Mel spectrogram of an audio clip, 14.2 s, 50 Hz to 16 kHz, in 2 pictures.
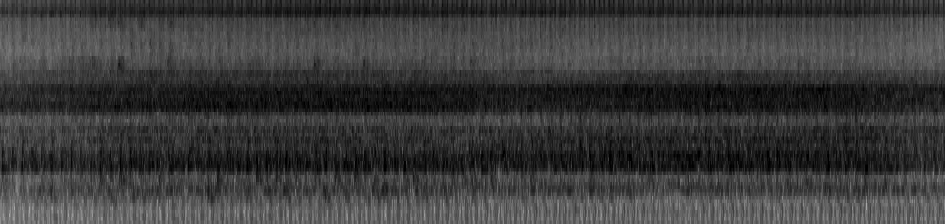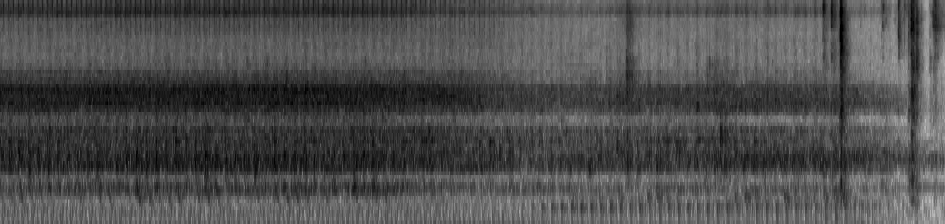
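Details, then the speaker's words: Daewoo Lanos with LPG/petrol: uneven idle with a regular stumble about 3.5 beats per second; oscilloscope shows signal into ignition module but none out on one channel, misfire from failed ignition coil needing replacement. "то есть як бачимо у нас на сюди приходить на роз'єм сигнал А нічого не виходить на ось цей канал то есть розуміємо що у нас котушка під заміну"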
